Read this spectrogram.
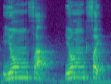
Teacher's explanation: Ikhfa di sini terjadi karena adanya nun mati menghadap huruf fa, membacanya disamarkan. Jadi membaca samar-samar itu kita harus ya yunfi gitu.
